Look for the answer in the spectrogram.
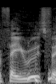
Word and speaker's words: Fairuz: I remember you and Eric made a special trip over the weekend to Boston so you could go to a Fairuz concert. – Oh, and you actually said her name correctly. You called her Fairuz.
